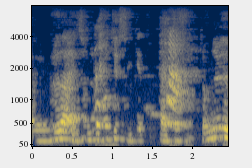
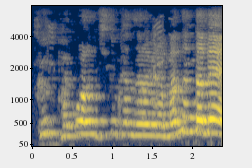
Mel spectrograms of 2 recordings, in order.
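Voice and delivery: loud, high-pitched accusing call; confronting friend; 8 semitones higher, 7 dB louder than usual. Acted. Friend who spotted the secret date, loudly confronting her. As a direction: act out a friend catching someone out, loudly. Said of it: "초이가 막 보고".

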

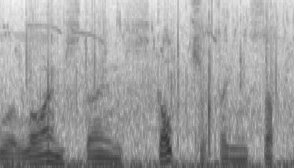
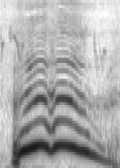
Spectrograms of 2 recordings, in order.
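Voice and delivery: much higher, loud whoop; joyful whoop; 7 dB louder than usual. Real, not acted. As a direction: whoop out to the hills. Cheering at the view.

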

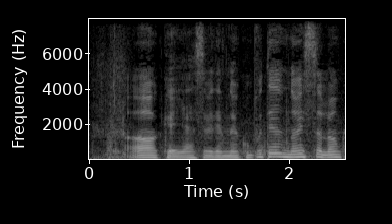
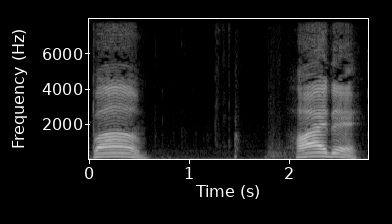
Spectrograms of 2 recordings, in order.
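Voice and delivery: loud, high hitting cries; battle shouts; 6 semitones higher, 13 dB louder, much slower than usual. Real, not acted. Gamer shouting while hitting the dragon, loud. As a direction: shout each strike.

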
